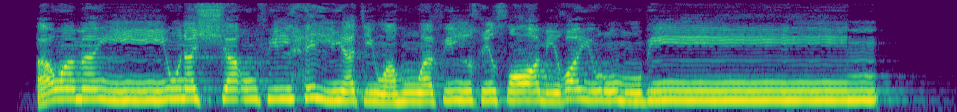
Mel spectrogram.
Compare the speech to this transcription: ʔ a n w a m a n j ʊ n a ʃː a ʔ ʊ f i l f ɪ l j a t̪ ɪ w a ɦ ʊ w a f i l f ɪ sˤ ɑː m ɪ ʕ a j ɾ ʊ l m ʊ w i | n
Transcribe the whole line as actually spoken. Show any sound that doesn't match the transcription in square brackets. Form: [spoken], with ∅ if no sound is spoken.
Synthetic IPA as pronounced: ʔ a [∅] w a m a n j ʊ n a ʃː a ʔ ʊ f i l [ħ] ɪ l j a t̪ ɪ w a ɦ ʊ w a f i l [x] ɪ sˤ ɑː m ɪ [ɣ] a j ɾ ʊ [∅] m ʊ [b] i | n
